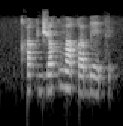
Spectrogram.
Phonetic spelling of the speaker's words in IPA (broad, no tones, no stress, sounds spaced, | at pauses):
qʰ u q d͡ʒ u q v ɒ q u ɓ e t͡s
